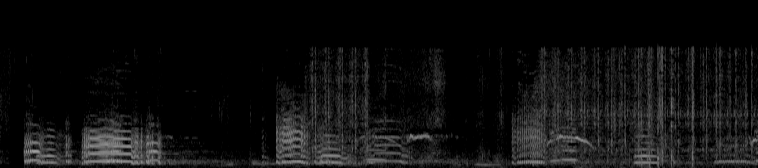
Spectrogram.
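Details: Red-crowned cranes at a winter feeding ground by the Kushiro wetlands in Hokkaido: bursts of bugling, harmonic trumpet calls from several birds, separated by quieter gaps with fainter distant calling.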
